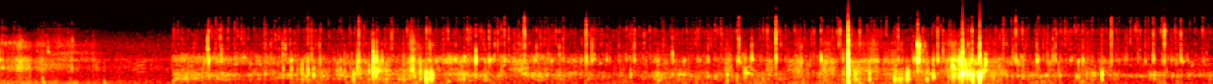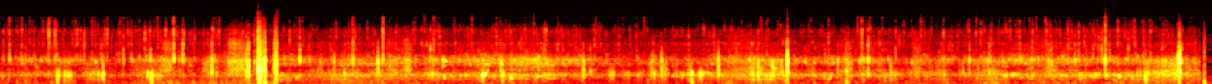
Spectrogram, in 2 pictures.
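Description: Underwater sound picked up by a Garmin VIRB action camera held below the surface: a muffled, steady hum with many scattered clicks and pops. It begins after a brief hush about two seconds in.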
